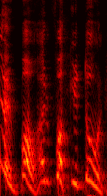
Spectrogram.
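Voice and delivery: high, put-on buddy voice; imitating a movie star's hearty greeting; Sly impression. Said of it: "He goes".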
